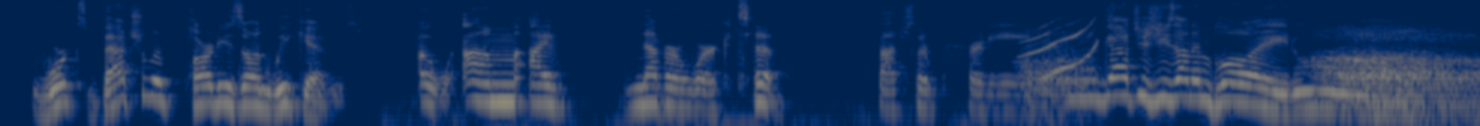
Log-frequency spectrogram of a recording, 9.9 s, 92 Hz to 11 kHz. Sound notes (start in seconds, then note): 6.7 slide whistle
